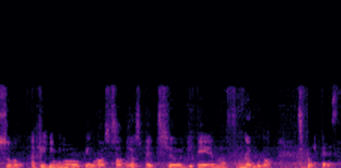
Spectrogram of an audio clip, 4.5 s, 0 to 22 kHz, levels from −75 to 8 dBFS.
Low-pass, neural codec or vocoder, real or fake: 10.8 kHz; codec, 44.1 kHz, 3.4 kbps, Pupu-Codec; fake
